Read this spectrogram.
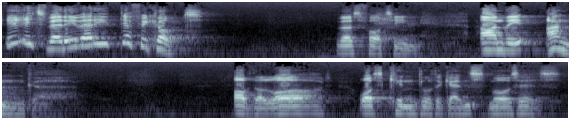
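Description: A man's voice: mid-range voice, very animated, takes it slowly, long pauses. A man preaching a Bible-teaching sermon, reading old scripture aloud and then explaining it in plain, chatty asides.

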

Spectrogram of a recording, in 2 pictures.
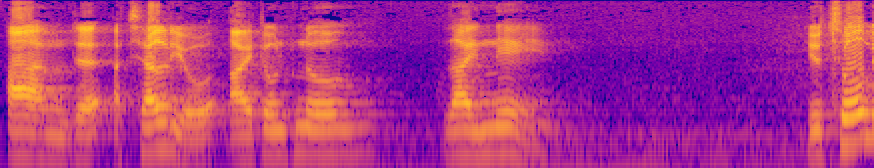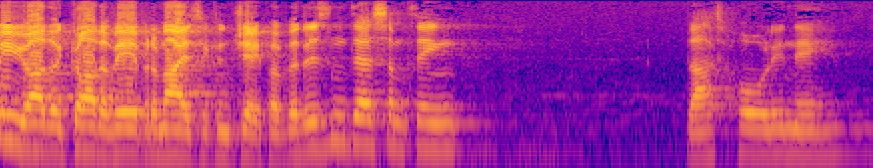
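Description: A man preaching who voices an anxious, reluctant prophet, pleading in a low, quiet, hesitant way. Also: measured pace, long pauses, natural voice.

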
